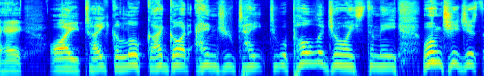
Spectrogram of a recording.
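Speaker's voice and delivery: high-pitched mock Australian accent; bad Australian accent, parodying a British interviewer; botched Australian accent. Streamer playing the boastful interviewer to his audience, botched Australian accent. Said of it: "I'm doing an Australian accent".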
